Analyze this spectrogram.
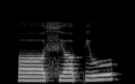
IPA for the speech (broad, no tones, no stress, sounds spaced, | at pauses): ʌː fʲ ʌ pʲ u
